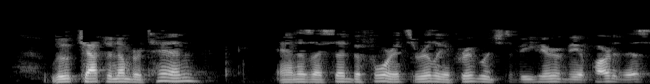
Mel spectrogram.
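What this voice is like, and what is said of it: American accent. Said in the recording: “don't let my accent put you off. Come back and hear a proper accent ... it's brought back the American accent”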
